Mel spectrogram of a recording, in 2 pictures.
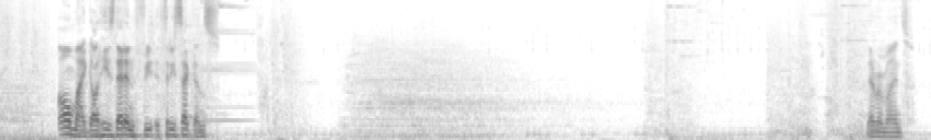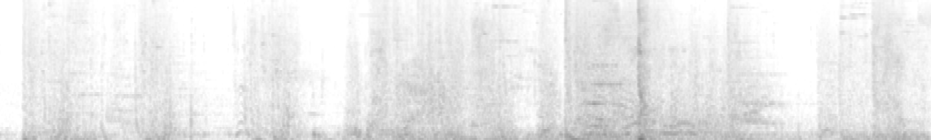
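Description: Game sound effects of spells and blows clash and whoosh.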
